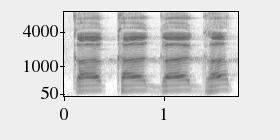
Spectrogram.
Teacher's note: तुमच्या बोटाला स्पंदन जानवेल त्याचा उगम कंठातून आहे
